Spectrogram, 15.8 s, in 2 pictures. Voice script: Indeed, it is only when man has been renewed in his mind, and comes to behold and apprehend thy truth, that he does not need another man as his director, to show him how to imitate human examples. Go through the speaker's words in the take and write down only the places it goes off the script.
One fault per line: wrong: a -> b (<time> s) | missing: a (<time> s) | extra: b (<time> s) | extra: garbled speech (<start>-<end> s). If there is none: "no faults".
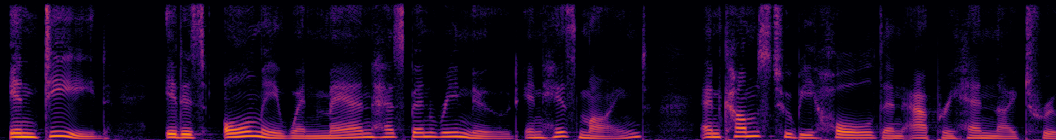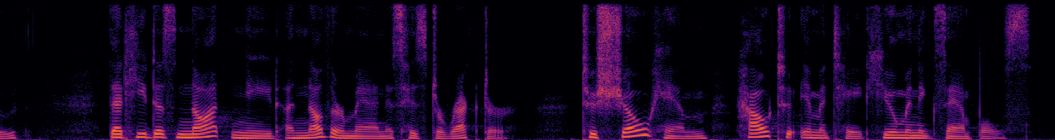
no faults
